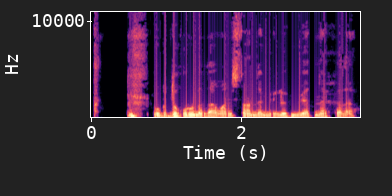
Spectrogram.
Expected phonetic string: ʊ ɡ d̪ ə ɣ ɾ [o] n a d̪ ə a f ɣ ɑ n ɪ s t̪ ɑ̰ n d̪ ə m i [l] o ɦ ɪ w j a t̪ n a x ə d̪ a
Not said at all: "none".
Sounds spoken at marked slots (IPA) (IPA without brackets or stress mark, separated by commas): u, l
